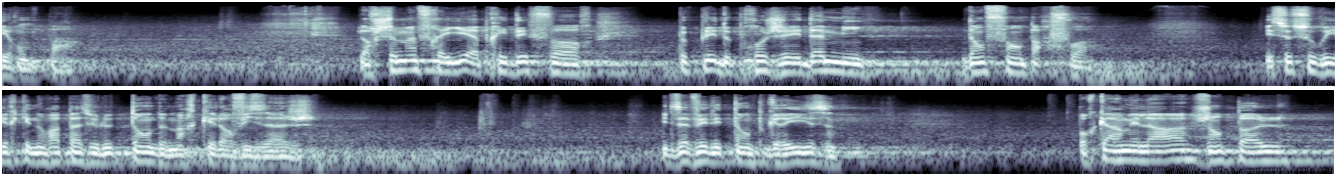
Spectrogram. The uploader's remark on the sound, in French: En direct de la cérémonie aux invalides et en direct de la retransmission aux invalides avec les collectifs pour la libération des otages.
